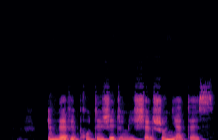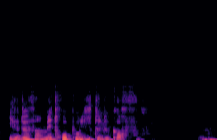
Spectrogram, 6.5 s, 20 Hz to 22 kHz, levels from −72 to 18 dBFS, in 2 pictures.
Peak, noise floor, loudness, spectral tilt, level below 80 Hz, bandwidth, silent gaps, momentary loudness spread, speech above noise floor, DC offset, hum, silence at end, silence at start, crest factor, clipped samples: -4 dBFS; -60 dBFS; -21 LUFS; -4.5 dB/octave; -64 dBFS; 9 kHz; 5.72-5.76 s, 5.84-6.07 s; 13 LU; 40 dB; under 0.1%; none; 0 s; 0.7 s; 18 dB; under 0.1%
